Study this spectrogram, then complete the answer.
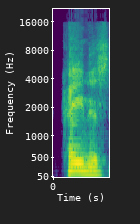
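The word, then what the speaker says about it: Ginés: Uh we went to the Churro and Porus uh shop with or heinous they call it G I N E S but it's it's pronounced heinous.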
